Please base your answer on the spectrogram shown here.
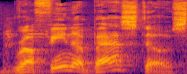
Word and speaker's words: Rafinha Bastos: stand-up comedian rafinha Bastos ladies and gentlemen did I say it right yeah you did I did rough years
